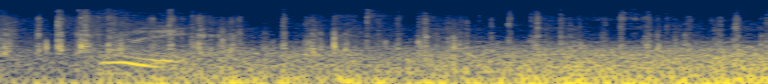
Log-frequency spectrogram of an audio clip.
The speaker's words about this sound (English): I tumbled from Polina's back, washed with indifference as she trotted solo back toward town. I tried to call after the horse, but all that came out was a spew of golden sick.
